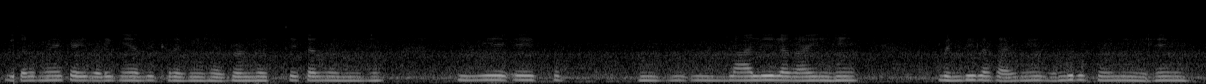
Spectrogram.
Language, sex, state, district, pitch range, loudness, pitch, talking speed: Hindi, female, Chhattisgarh, Sarguja, 180-195 Hz, -35 LUFS, 185 Hz, 95 wpm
